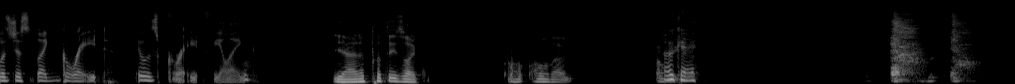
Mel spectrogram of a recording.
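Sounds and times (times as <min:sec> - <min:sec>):
speech: 0:00.0 - 0:02.6, 0:03.3 - 0:04.4, 0:05.0 - 0:05.8, 0:06.6 - 0:07.1
person coughing from a bad tickle in the throat: 0:08.9 - 0:09.9.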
